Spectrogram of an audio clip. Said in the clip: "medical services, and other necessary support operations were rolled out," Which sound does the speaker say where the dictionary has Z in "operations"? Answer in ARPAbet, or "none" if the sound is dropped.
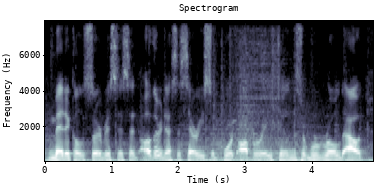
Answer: Z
